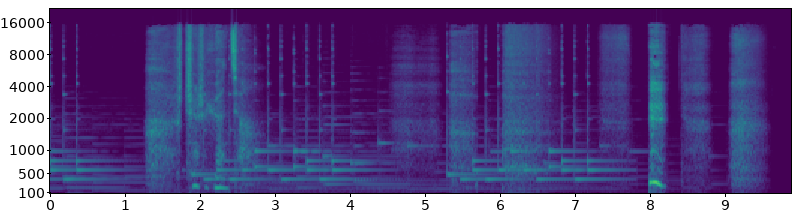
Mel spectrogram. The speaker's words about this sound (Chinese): 啊，是他的电话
